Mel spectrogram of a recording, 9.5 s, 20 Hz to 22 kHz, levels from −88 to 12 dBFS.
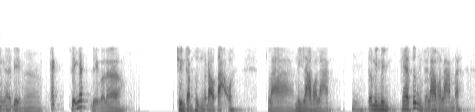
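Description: RealAudio 14.4 codec damage runs through the whole speech recording, from start to finish. Nothing above 3.8 kHz survives, so the voice loses its upper range and sounds dull and boxed-in. The damage is heavy. A coder this starved of data can only keep a crude model of each speech frame, and that leaves a muffled, gargling texture on every syllable. The sound points to a low-rate dial-up codec at around 8 kbit/s.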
